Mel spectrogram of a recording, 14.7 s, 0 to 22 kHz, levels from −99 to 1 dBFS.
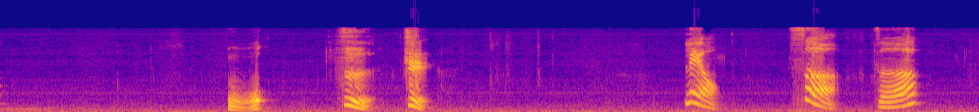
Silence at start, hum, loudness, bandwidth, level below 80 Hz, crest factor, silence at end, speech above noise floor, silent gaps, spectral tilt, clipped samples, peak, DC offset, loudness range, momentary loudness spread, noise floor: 3.4 s; none; -13 LUFS; 8.2 kHz; -46 dBFS; 18 dB; 0.95 s; 34 dB; none; -4.5 dB/octave; under 0.1%; 0 dBFS; under 0.1%; 7 LU; 23 LU; -46 dBFS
